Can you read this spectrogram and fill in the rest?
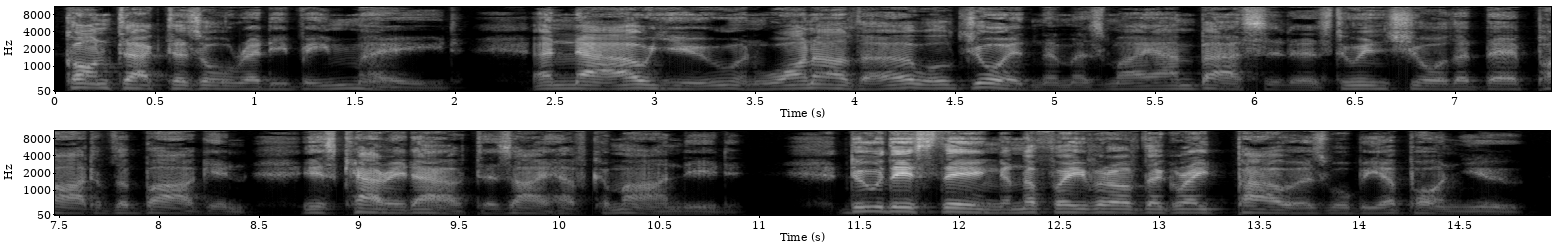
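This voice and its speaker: A man's voice: mid-range voice, animated, normal speed, bright, forceful tone. A man voicing a disdainful male warlord who speaks in a cold, dead, mocking voice.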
